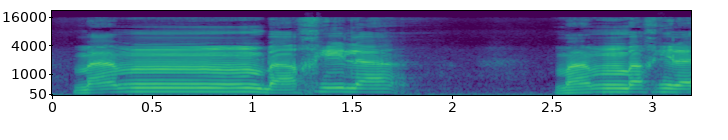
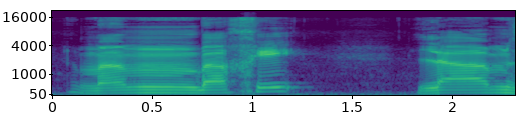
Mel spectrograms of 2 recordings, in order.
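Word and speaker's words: مَنْ بَخِلَ: तनवीन या नून साकिन के बाद बा आए तो नून को मीम से बदल कर गुन्ना और इक्फ़ा के साथ पढ़ेंगे। इसको इक़लाब कहते हैं। हिज्जे मसलन मम बखीला हिज्जे करने का तरीका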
